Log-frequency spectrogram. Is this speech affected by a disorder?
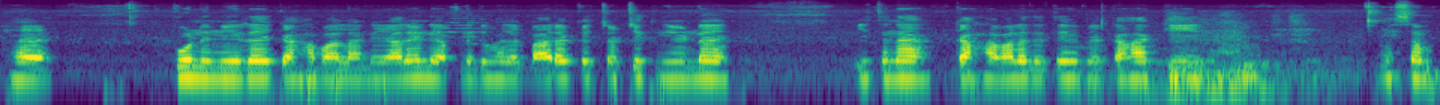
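No.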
